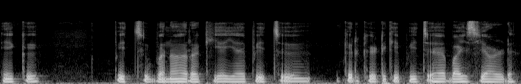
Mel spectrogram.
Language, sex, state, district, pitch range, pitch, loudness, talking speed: Hindi, male, Chhattisgarh, Sukma, 120-130 Hz, 125 Hz, -18 LUFS, 160 wpm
